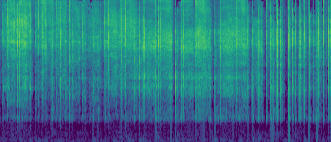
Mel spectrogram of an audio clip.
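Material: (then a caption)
Wood. A wooden plate is tapped and scratched quickly with long nails, making a dense run of dry, bright scraping and clicking strokes. The sound is all upper-range with no low body, and each short tap dies away at once.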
